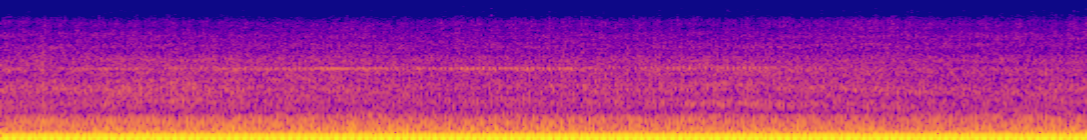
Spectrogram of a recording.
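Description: Large diesel bus engine idling, a steady deep rumble with no change in speed.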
